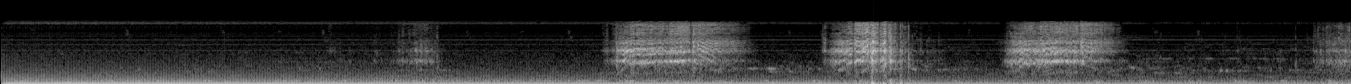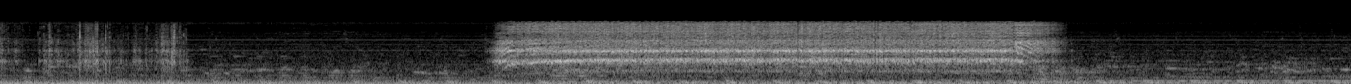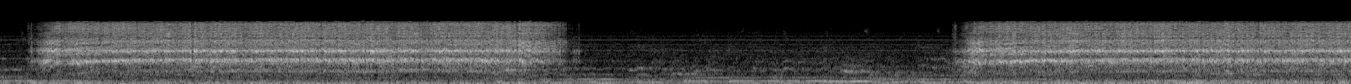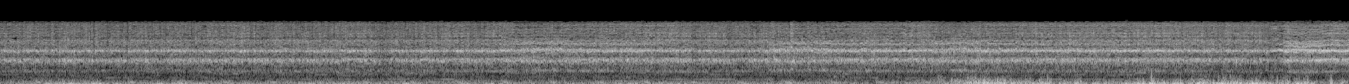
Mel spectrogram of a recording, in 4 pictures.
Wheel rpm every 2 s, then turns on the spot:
0, 0, 0, 40, 10, 40, 10, 10, 0, 90, 160, 140, 10, 30, 150, 160, 30, 0, 80, 160, 160, 160, 160, 160, 160, 160, 160.
12-16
